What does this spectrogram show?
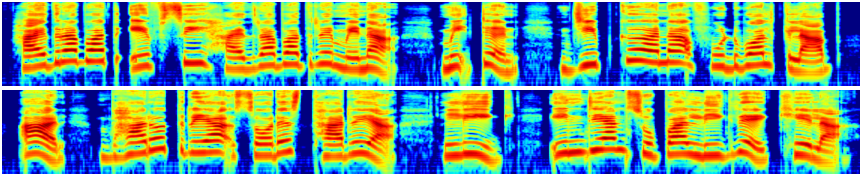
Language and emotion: Santali, neutral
